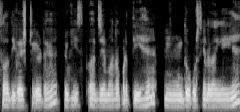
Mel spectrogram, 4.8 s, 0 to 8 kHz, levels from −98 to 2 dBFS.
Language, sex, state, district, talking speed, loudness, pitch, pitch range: Hindi, male, Uttar Pradesh, Etah, 200 wpm, -18 LUFS, 120 Hz, 115-125 Hz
